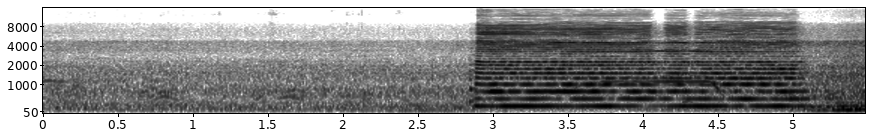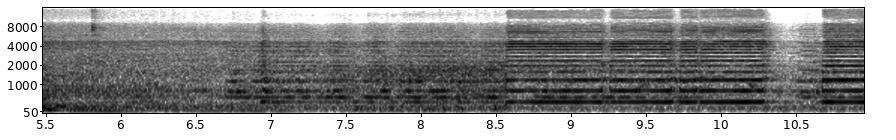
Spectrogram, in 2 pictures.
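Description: Lorries driving past in a convoy with engines running, and air horns sounding: a loud long blast about three seconds in lasting about two seconds, then a second, higher-pitched horn starting around seven seconds in and growing louder towards the end.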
